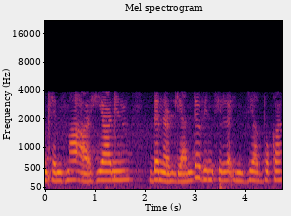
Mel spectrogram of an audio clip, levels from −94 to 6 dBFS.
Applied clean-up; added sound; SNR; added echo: none; Hi-hat; 16 dB; reverberation time 0.6 s.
